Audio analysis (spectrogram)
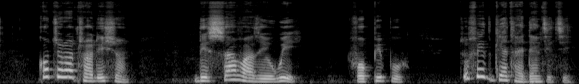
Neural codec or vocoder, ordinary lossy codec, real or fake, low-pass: vocoder, 48 kHz, 128 mel bands, Vocos; none; fake; none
